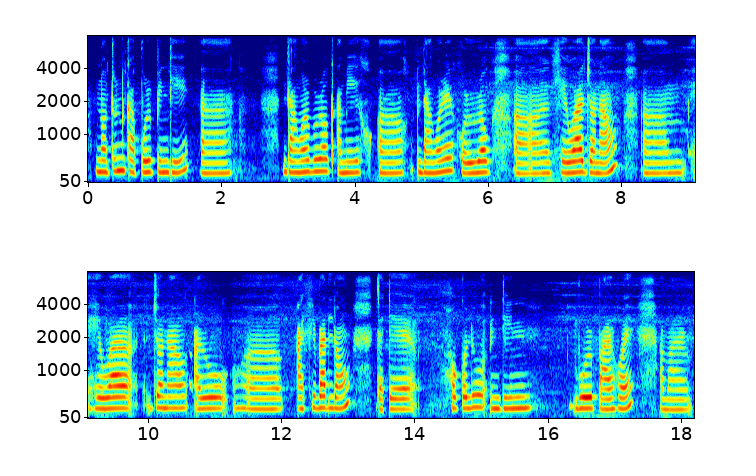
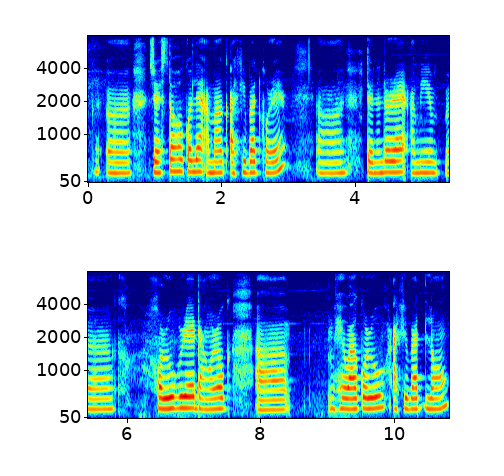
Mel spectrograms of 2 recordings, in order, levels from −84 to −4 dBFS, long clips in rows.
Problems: background sounds at intervals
